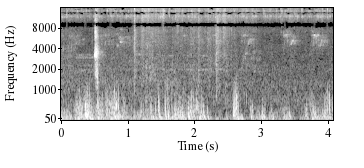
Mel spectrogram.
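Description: A pigeon's wings flap as it takes off.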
